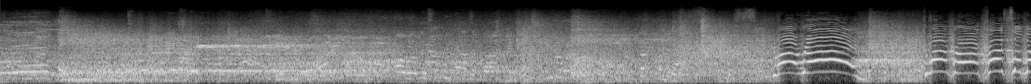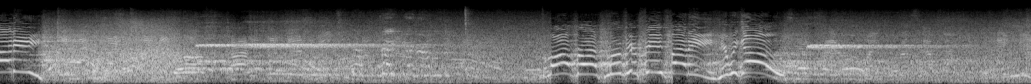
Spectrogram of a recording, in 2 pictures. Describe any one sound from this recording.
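Ice skates scrape across the ice in an echoing arena.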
